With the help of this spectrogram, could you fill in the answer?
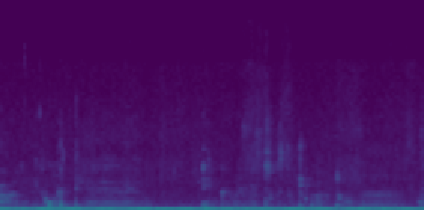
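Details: Doroti, a female pet cat, purring indoors for a relaxation recording: a steady low rumble with short breaks at each breath, about every second, while soft whispering and small mouth clicks sound over it.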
